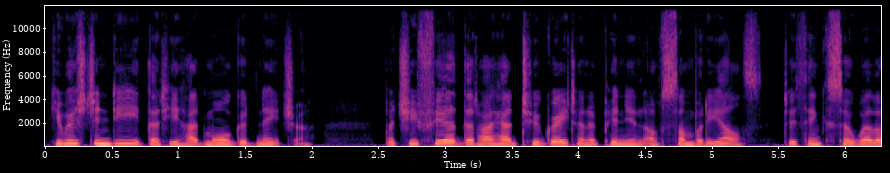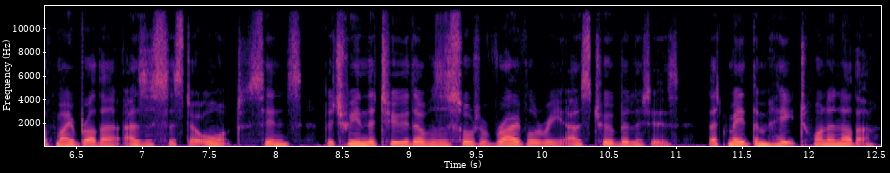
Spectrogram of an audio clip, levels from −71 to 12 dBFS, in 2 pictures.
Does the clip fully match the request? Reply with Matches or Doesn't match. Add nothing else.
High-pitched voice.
Matches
